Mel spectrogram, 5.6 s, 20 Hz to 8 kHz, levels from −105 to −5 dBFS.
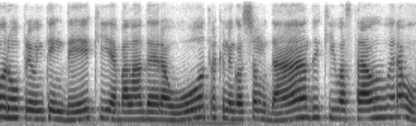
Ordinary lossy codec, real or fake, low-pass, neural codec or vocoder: Opus, 32 kbps; real; 7.2 kHz; none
